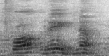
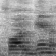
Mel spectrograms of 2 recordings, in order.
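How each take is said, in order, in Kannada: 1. ಮಧ್ಯದಲ್ಲಿರುವ g silent. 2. ಮಧ್ಯದಲ್ಲಿರುವ g ಉಚ್ಚಾರ ಆಗುತ್ತೆ. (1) "ಜಿ ಸೈಲೆಂಟ್" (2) "ಫಾರ್ಗೇನ್ ಅಥವಾ ಫಾರ್ಜನ್ ಅನ್ನಂಗಿಲ್ಲ"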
